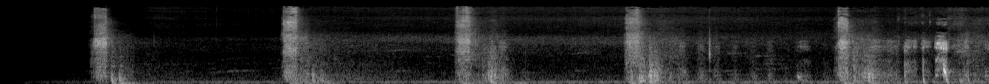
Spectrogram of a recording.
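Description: An aerosol foam can spraying in five short, sharp bursts, one about every two seconds, as the foam is dispensed in blobs.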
